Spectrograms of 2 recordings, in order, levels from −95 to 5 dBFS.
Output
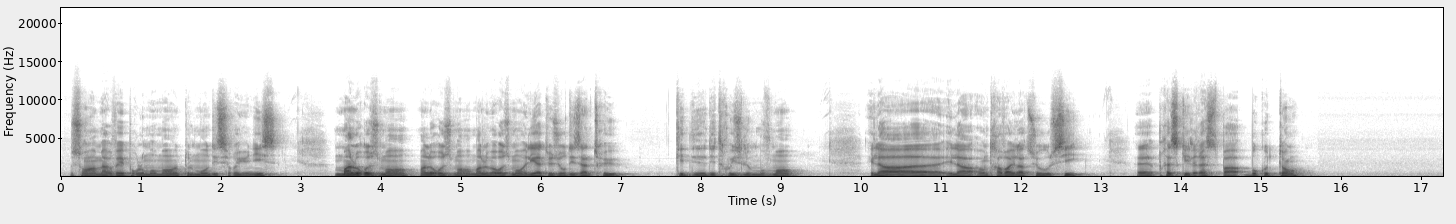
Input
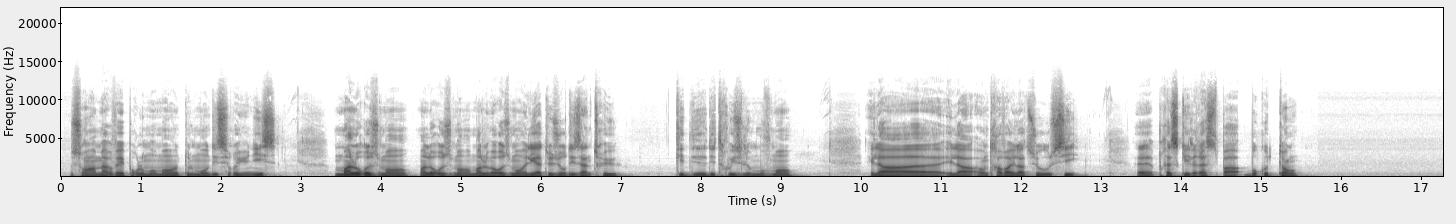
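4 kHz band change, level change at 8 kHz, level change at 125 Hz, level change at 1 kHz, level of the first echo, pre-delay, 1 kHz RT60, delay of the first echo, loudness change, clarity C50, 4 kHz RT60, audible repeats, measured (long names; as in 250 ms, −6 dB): −2.0 dB, −3.0 dB, −1.5 dB, −1.0 dB, no echo audible, 8 ms, 0.60 s, no echo audible, −1.5 dB, 16.0 dB, 0.45 s, no echo audible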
